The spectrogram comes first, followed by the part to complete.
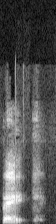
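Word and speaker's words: Baek: And the other person that helped a lot was Elise Beck. Now, it's Elise Beck, but it's spelled B-A-E-K because it's Korean.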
